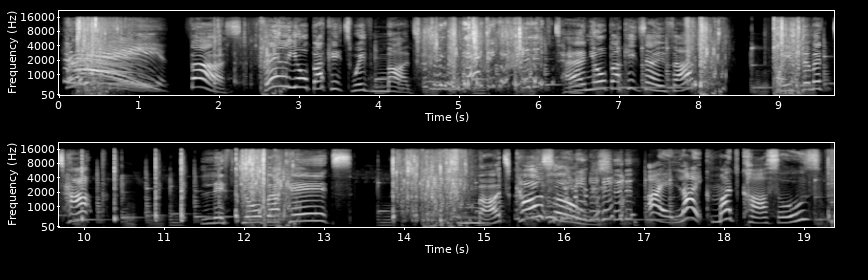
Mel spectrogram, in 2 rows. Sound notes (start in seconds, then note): 4.6 laughing; 11.8 taping; 15.8 all giggling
